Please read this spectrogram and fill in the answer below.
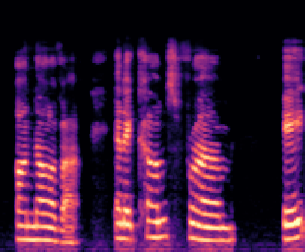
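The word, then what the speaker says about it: עֲנָוָה: all right humility in the Hebrew it is pronounced anava anava and it comes from a and u meaning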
